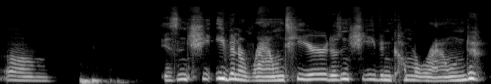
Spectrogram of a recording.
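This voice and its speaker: A woman's voice: mid-range voice, a little slow, warm tone. Chatty New York woman, laughing often. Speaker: livestream host reading chat. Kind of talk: casual chat.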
